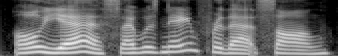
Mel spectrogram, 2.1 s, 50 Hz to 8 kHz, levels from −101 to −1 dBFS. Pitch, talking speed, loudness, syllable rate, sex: 235 Hz, 225 wpm, -18 LUFS, 4.7 syllables/s, female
